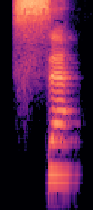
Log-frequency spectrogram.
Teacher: for fatha open jaws, the sound is short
